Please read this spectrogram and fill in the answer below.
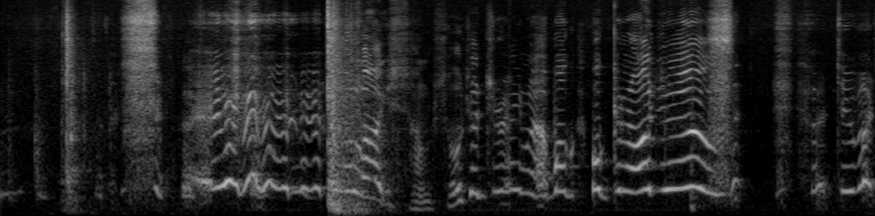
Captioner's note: wife keeps sobbing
